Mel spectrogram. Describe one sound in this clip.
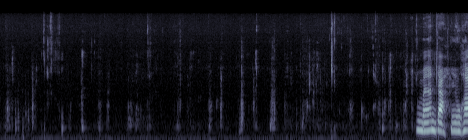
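A young woman chews food with wet, crunchy mouth sounds close to a microphone.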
